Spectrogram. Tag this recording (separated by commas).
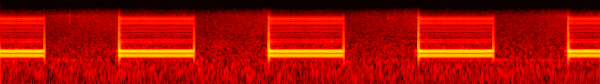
Telephone, Alarm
